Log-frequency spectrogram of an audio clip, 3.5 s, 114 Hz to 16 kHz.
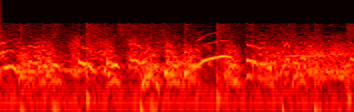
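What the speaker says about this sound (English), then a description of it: "The first task is to harness the 12 dogs up to their sled." A team of twelve huskies yipping, whining and barking excitedly while being harnessed to a sled in the Arctic, close and continuous with overlapping voices.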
